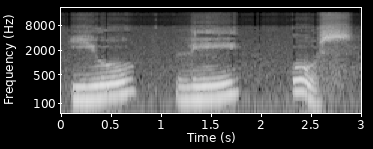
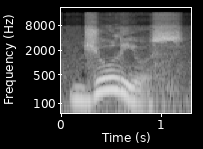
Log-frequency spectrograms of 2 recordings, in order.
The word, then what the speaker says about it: Julius: in classical latin as you li us you in church latin that changes that first letter e is written with jay the word in church latin is pronounced julius in classical latin it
